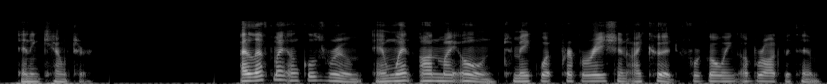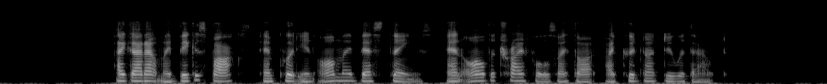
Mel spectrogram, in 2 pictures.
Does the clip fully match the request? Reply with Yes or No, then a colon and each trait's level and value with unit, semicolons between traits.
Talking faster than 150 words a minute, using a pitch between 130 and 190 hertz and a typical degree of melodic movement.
Yes: average, 170 wpm; medium, 140 Hz; average, 3.5 semitones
